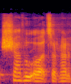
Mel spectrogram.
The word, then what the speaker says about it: Shavuot: He comes up to me, even the way he pronounces it, what's that holiday you have, suck it? Sukkot, Russell. It's not how you say it. It's like that other one, shove it, Shavuot.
